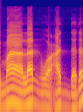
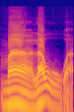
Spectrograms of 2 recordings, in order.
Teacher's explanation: Karena bertemu dengan huruf waw, nanti setiap kita membacanya, tanwinnya, bunyi nunnya dimasukkan ke waw sehingga diganti dengan w. Jadi bukan lagi malan wa addada tapi malau. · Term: idgham bi gunnah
